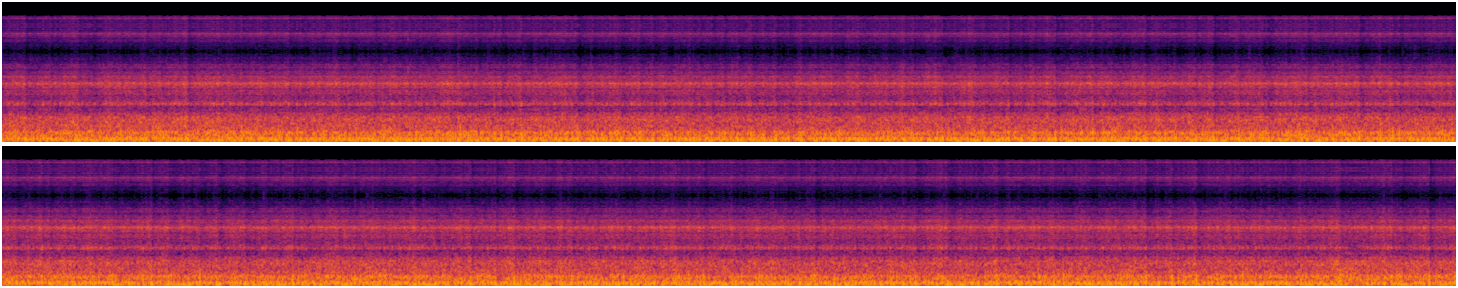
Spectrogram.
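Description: Race car engine idling steadily, heard from inside the car's cockpit, with no revving.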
